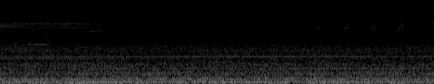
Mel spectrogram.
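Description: Quiet outdoor background noise, and from about three seconds in a rapid run of short high chirps, about five a second, from a small animal.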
